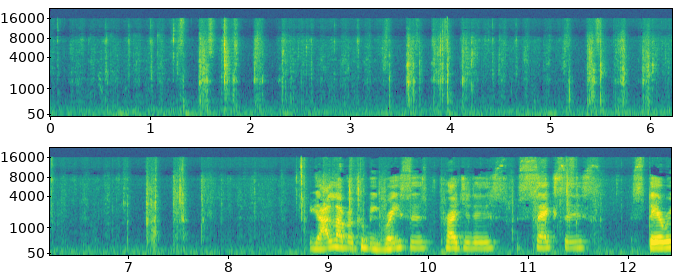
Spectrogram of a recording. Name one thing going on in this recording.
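Paper bills flick softly as they are counted.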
